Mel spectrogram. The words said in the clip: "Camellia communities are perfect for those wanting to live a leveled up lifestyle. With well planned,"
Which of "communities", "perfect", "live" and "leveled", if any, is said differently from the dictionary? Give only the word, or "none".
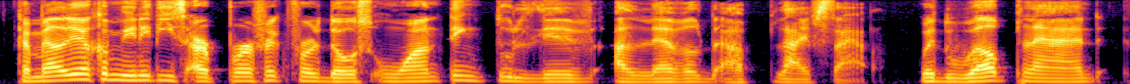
communities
